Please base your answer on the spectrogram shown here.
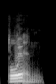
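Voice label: "doyen", American English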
